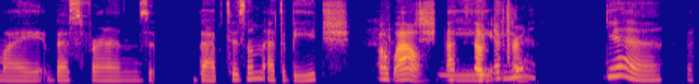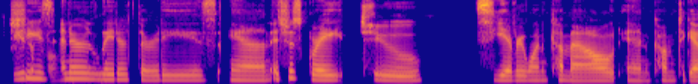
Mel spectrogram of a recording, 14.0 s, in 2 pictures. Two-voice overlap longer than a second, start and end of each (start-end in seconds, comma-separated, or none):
4.1-5.3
